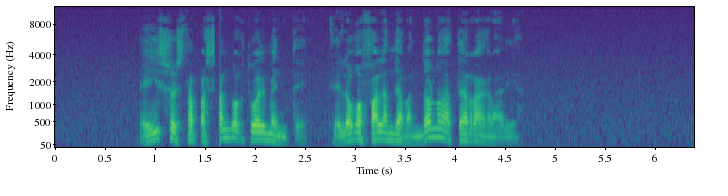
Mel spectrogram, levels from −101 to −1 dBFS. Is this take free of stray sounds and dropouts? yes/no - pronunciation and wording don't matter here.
no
